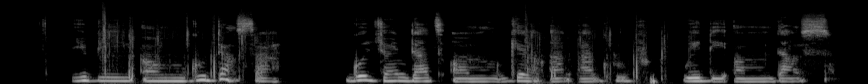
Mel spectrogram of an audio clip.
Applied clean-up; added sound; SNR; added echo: neural mask model RNNoise.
